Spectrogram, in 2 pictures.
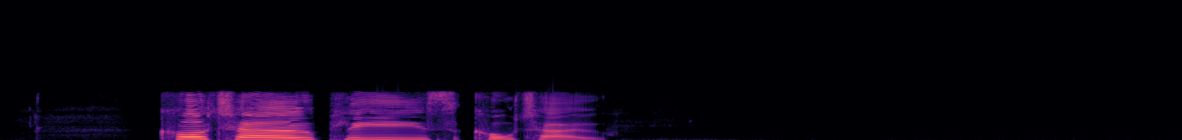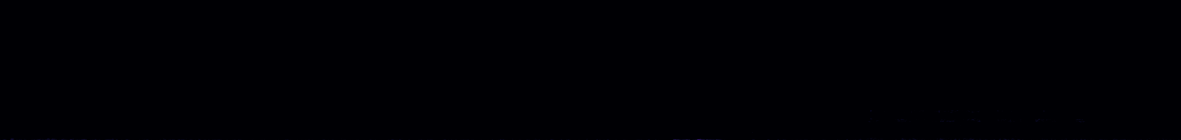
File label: Voice over for Pleasure classes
